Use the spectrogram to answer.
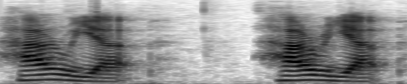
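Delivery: teacher's model "hurry up"; pronunciation model. Shown as a demonstration. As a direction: lead learners through "hurry up", linked. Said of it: "teman-teman bisa ikutin aku".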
